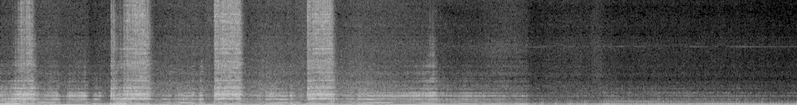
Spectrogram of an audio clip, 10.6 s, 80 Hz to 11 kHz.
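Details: Vauxhall Corsa B 1.0 petrol engine blipped repeatedly, stumbling with rough bursts as the throttle opens, then settling to idle; misfires on tip-in and randomly cuts out while driving; cause not confirmed.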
